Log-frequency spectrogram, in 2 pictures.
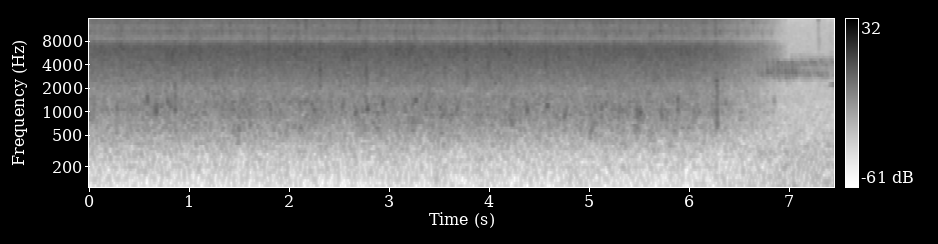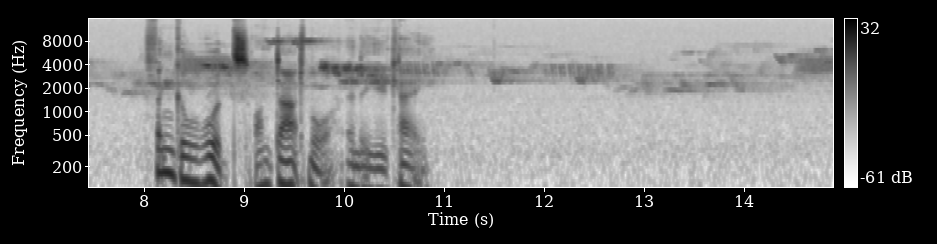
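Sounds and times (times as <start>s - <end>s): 
rain pattering onto open water of a Scottish loch: 0.0s - 6.9s
speech: 8.1s - 11.0s.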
